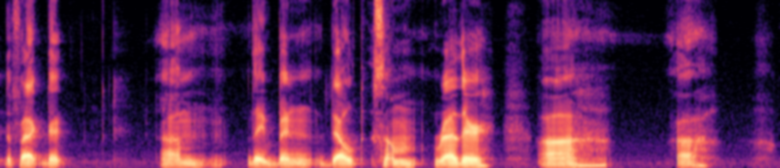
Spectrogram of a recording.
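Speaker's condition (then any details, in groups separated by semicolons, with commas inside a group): Cerebral palsy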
